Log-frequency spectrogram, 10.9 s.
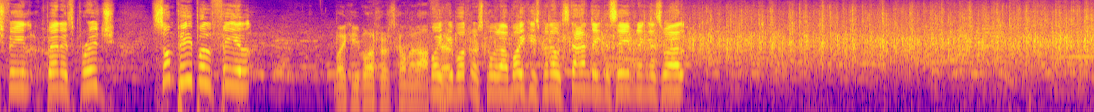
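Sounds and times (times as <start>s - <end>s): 
speech: 0.0s - 2.6s, 3.3s - 7.2s
murmur of voices: 0.0s - 10.9s
large crowd applauding: 4.3s - 10.9s.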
